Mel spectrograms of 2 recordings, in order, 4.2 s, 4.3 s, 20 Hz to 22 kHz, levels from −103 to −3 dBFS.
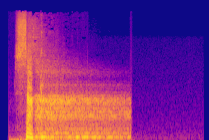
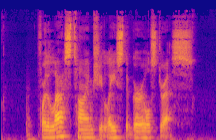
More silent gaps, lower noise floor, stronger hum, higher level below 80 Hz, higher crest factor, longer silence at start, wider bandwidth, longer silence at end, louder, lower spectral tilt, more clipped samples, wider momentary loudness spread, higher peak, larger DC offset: neither; first, -63 dBFS vs -56 dBFS; neither; first, -34 dBFS vs -50 dBFS; about the same, 16 dB vs 20 dB; second, 0.2 s vs 0.5 s; about the same, 16 kHz vs 16.5 kHz; first, 1.55 s vs 0.5 s; first, -16 LUFS vs -22 LUFS; first, -4.5 dB/octave vs -2.5 dB/octave; neither; first, 16 LU vs 11 LU; about the same, -2 dBFS vs -4 dBFS; neither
